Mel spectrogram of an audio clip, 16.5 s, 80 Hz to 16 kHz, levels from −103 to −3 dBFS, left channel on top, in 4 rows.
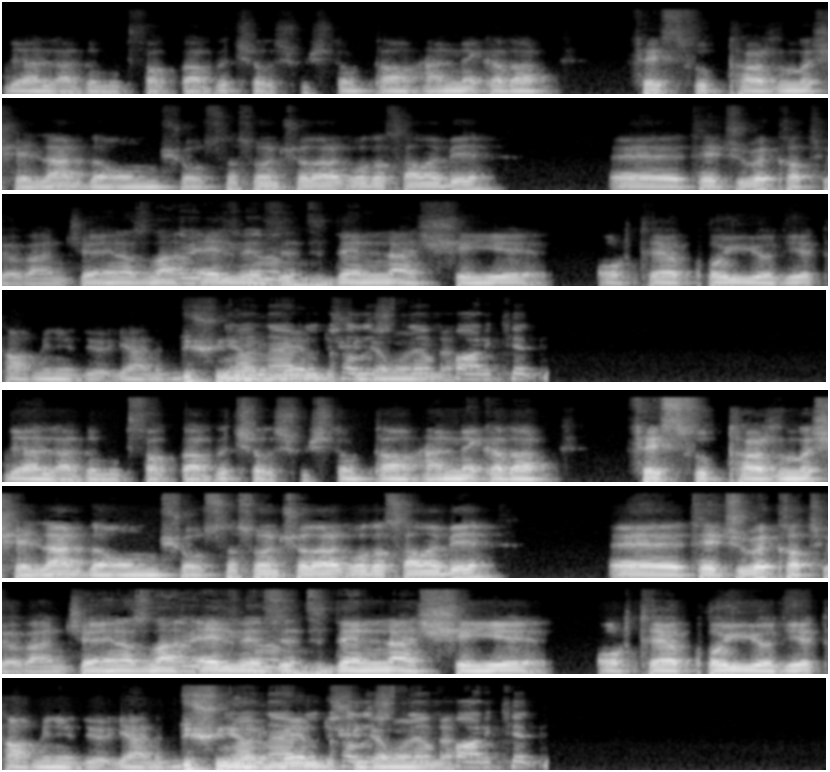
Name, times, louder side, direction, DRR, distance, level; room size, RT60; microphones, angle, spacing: voice 1, 0.0-2.7 3.2-6.6 7.2-11.0 11.2-14.7, right 6 dB, 75° right, 0.4 m, -23 dB
voice 2, 9.1-9.9 13.5-15.1, right 2 dB, 30° right, 3.2 m, -29 dB
head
